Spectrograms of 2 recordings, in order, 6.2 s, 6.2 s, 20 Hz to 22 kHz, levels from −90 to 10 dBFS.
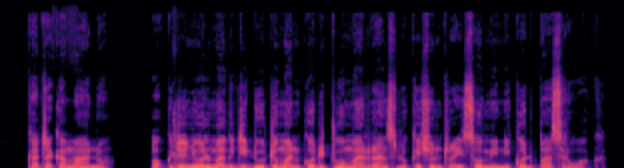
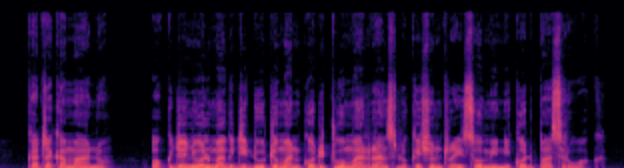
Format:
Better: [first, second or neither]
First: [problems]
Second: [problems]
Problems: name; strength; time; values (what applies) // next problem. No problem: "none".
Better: second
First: noise reduction (neural mask model Resemble Enhance denoiser)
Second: none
